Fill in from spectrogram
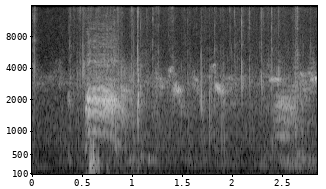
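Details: Black crow from a flock giving one loud hoarse caw, followed by fainter scattered calls from other birds against a soft background hiss.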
